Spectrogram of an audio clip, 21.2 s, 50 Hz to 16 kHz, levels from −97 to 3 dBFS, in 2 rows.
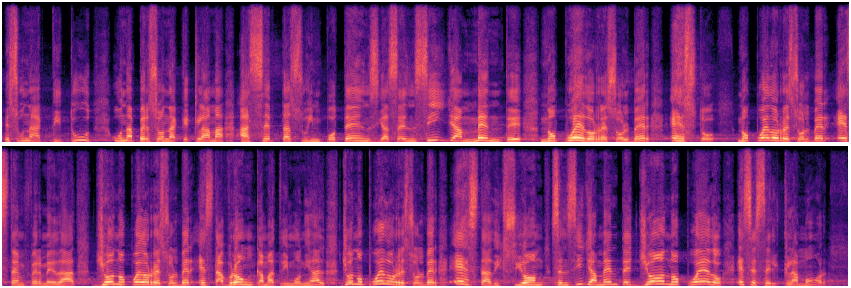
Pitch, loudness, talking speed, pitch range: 245 Hz, -18 LUFS, 115 wpm, 215-280 Hz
